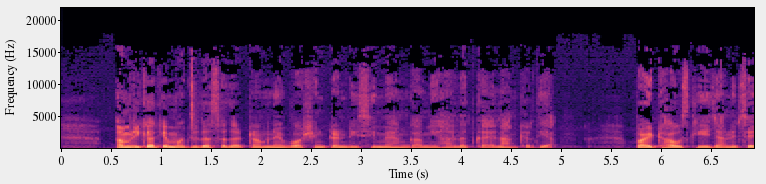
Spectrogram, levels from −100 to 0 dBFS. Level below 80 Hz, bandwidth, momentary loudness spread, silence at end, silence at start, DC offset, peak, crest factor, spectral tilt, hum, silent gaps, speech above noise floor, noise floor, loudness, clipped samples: -52 dBFS; 16.5 kHz; 12 LU; 0 s; 0.05 s; under 0.1%; -2 dBFS; 24 dB; -6 dB/octave; none; none; 29 dB; -54 dBFS; -26 LUFS; under 0.1%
